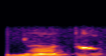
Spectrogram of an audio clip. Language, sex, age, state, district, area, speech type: Hindi, male, 45-60, Rajasthan, Karauli, rural, conversation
